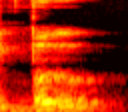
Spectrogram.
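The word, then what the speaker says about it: Vue: word so oh yes the technically correct pronunciation would be Vu but I just decided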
